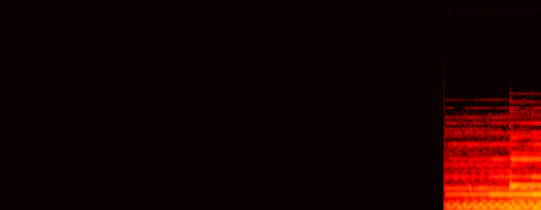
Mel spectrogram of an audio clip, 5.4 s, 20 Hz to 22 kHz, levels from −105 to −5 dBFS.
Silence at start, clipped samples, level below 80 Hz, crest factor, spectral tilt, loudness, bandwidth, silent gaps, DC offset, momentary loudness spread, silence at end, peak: 4.45 s; under 0.1%; -60 dBFS; 20 dB; -10.5 dB/octave; -48 LUFS; 3.7 kHz; none; under 0.1%; 15 LU; 0 s; -32 dBFS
